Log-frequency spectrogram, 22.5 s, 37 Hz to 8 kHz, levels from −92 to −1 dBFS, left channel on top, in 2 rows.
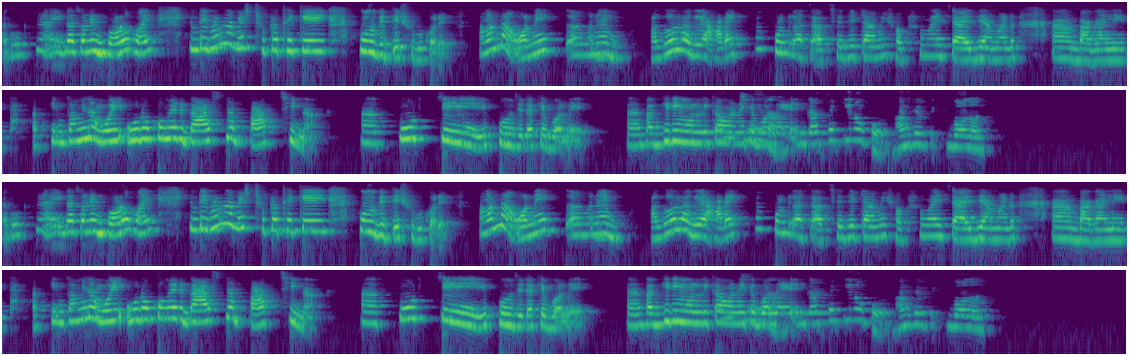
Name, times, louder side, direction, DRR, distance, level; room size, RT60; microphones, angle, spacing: voice 1, 0.0-4.4 4.8-6.2 6.5-11.4 11.7-14.4 14.8-17.1 17.5-19.2, left 1 dB, 10° right, 1.0 m, -28 dB
voice 2, 18.4-21.1, left 3 dB, 50° left, 0.8 m, -37 dB
14.5 x 5.0 x 2.5 m
head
